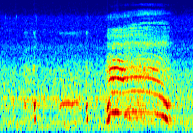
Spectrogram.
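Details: Brief, short catches, then a thin, high, wavering whimpering cry from an infant girl during a bout of hiccups while someone sings; infant crying.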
